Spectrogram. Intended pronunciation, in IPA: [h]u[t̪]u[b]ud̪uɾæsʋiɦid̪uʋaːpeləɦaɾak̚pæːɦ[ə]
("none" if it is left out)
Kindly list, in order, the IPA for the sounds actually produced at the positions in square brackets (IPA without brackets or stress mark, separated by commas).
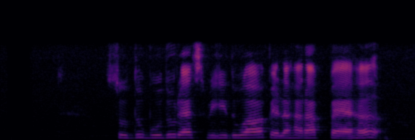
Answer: s, d̪, b, ə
